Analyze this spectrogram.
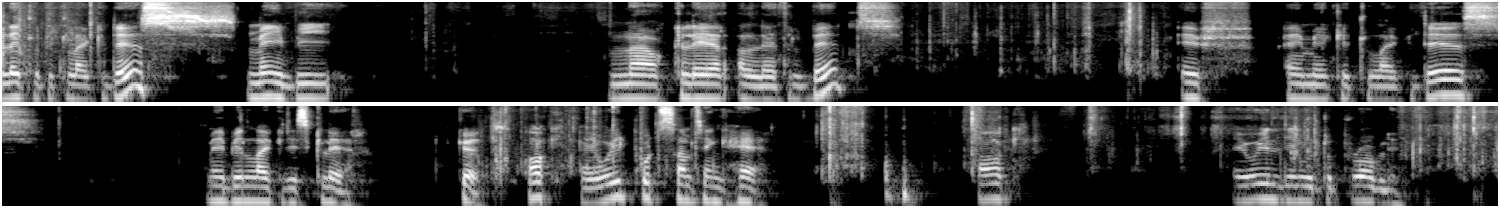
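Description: A sheet of paper rustles as it is handled.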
